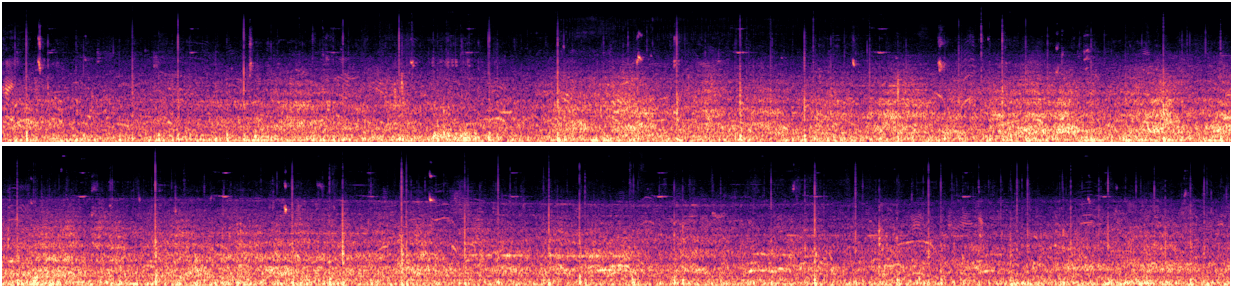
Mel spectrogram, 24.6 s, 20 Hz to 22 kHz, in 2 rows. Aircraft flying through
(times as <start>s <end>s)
2.8s 13.5s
